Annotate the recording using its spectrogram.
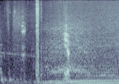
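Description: Car engine running on the soundtrack, a low steady hum that comes in about a second in and grows louder, with a short spoken "Yep" over it.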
